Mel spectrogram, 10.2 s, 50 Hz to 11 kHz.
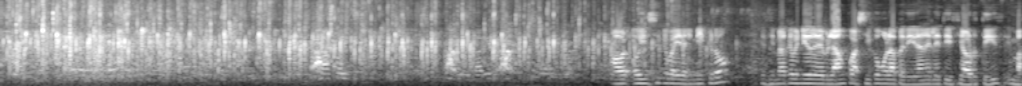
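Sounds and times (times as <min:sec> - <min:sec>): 
audience applause at a cabaret show: 0:00.0 - 0:07.6
speech: 0:06.1 - 0:10.2.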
